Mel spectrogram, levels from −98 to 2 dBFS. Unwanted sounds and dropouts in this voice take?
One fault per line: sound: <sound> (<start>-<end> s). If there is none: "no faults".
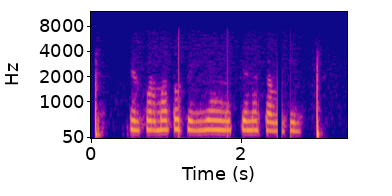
sound: dropout (2.5-2.5 s)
